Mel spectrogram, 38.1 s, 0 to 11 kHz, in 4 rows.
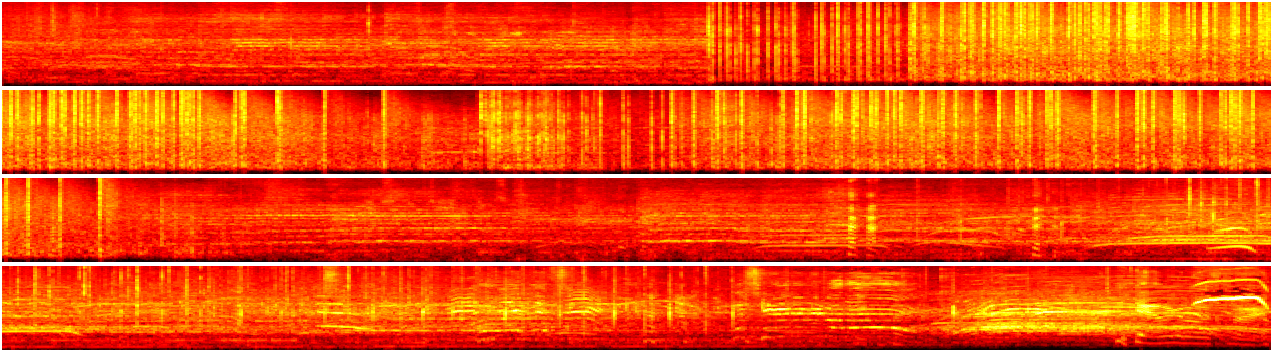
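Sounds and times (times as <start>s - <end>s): music: 0.0s - 11.0s, 19.8s - 36.5s
fireworks bangs and crackles: 0.0s - 24.7s.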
